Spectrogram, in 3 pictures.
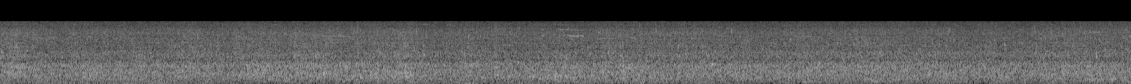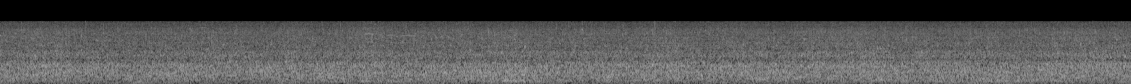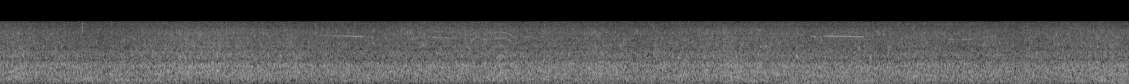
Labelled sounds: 3.2	3.6	Pacific white-sided dolphin, 3.6 to 3.8 kHz
5.6	5.9	Pacific white-sided dolphin, 3.7 to 5.3 kHz
7.9	8.2	Pacific white-sided dolphin, 3.4 to 3.8 kHz
15.2	15.5	Pacific white-sided dolphin, 3.6 to 3.8 kHz
25.8	27.2	Pacific white-sided dolphin, 3.3 to 3.9 kHz
30.8	31.3	Pacific white-sided dolphin, 3.6 to 3.8 kHz

